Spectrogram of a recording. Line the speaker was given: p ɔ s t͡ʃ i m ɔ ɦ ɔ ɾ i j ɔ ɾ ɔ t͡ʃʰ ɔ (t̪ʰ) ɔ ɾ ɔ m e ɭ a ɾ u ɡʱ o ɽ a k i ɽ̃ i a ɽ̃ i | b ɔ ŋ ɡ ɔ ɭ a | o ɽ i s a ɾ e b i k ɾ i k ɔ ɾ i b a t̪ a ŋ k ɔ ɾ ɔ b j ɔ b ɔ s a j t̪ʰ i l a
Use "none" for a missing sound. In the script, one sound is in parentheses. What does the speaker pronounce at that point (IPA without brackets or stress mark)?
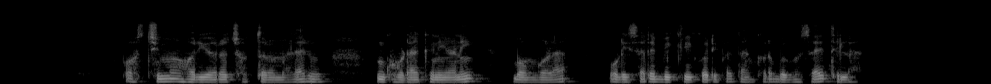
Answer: t̪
